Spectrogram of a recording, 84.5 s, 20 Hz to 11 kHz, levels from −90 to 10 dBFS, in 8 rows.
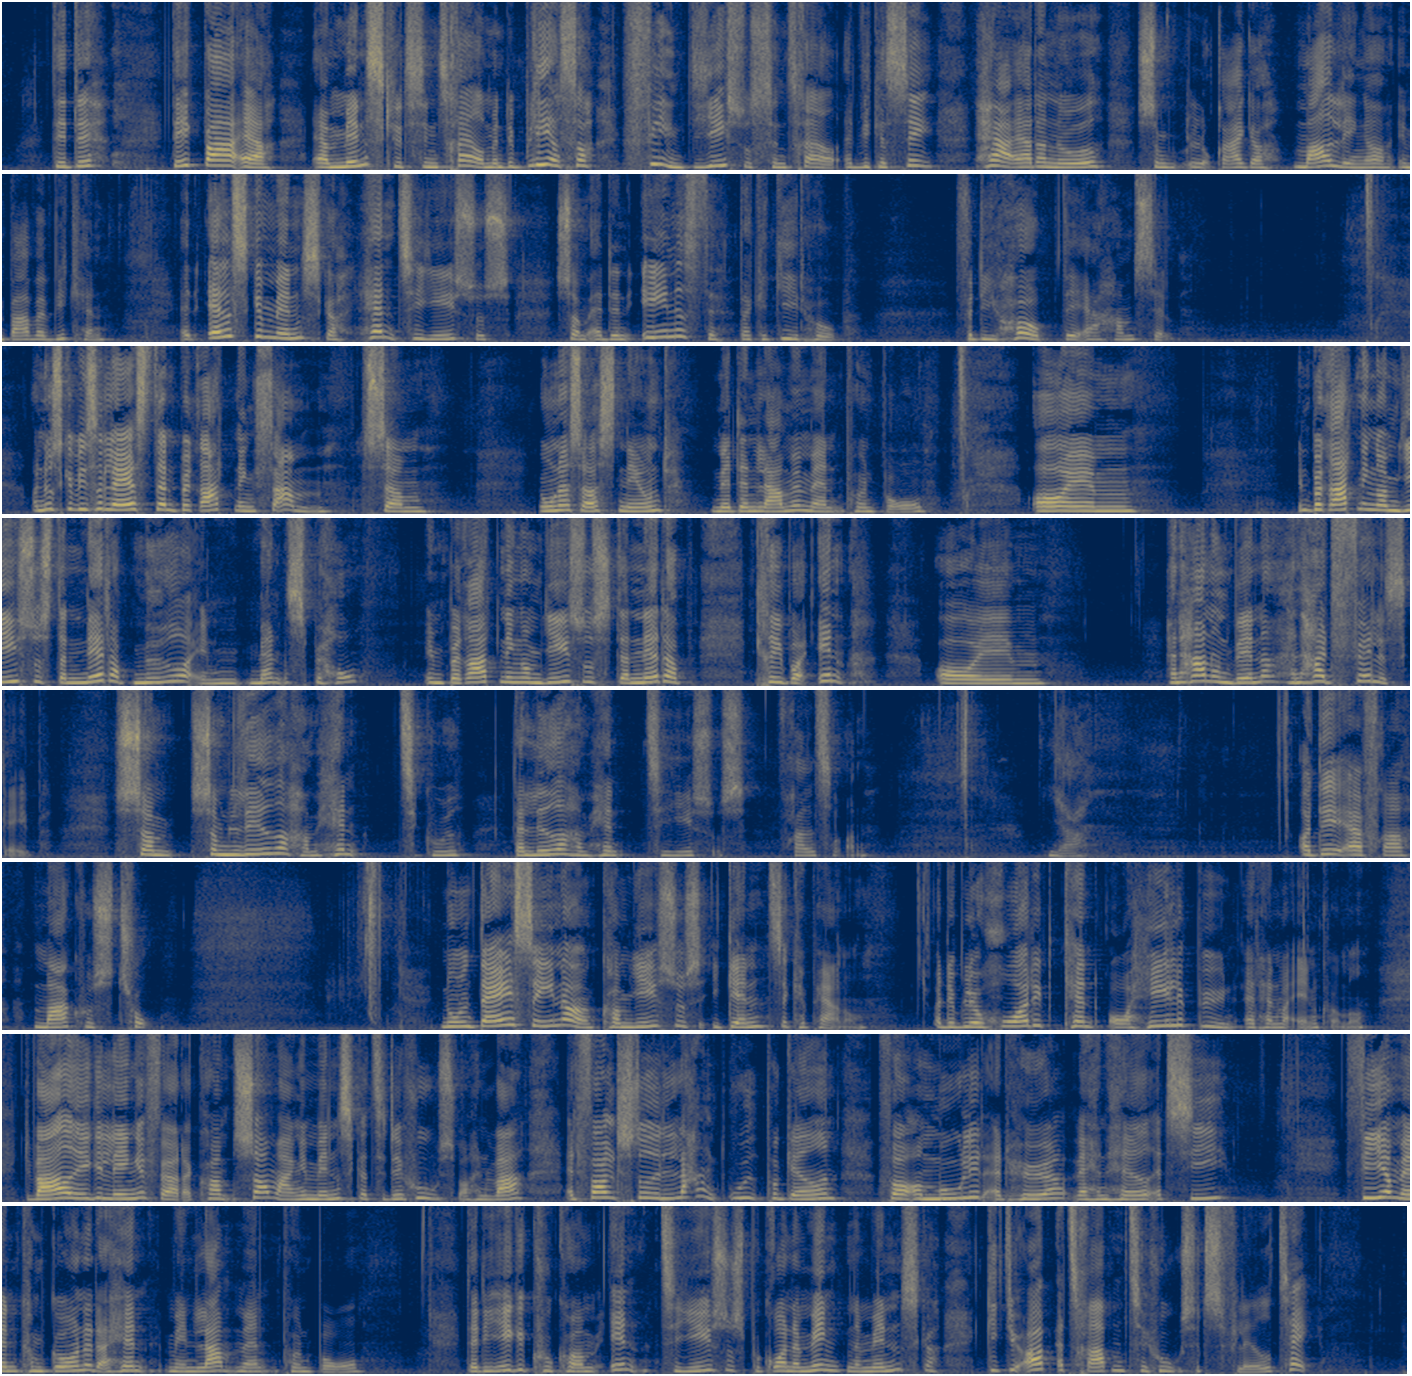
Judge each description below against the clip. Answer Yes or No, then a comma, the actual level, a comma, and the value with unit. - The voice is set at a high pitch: Yes, very high, 275 Hz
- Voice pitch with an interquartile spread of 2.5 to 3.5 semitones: No, average, 4.3 semitones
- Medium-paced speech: Yes, average, 155 wpm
